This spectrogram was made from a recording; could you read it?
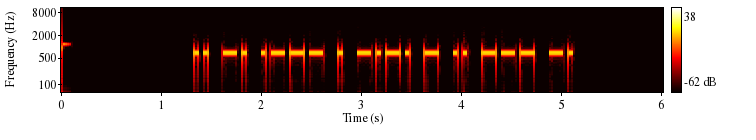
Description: Morse code, heard as a keyed tone, about 25 wpm, 700 Hz. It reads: INJECTION
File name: Nine Letter Words - 25wpm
